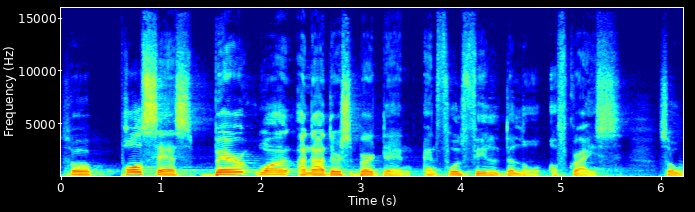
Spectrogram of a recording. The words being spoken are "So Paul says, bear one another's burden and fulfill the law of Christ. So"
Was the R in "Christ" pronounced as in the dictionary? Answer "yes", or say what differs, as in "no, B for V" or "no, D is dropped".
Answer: yes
